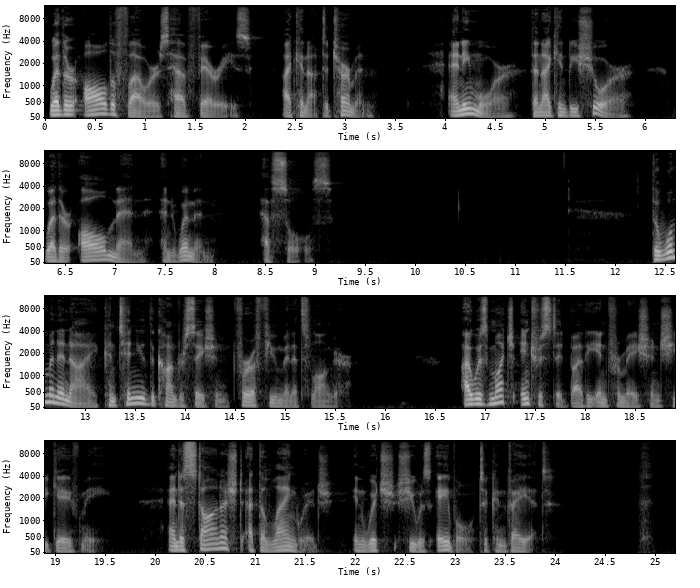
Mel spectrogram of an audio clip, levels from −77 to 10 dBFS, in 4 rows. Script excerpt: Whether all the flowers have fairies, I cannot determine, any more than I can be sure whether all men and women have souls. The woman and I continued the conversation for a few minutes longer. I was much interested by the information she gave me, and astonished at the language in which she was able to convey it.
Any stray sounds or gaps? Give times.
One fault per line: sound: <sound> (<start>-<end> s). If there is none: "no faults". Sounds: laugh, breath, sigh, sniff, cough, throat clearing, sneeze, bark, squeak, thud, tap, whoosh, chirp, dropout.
sound: breath (24.8-25.0 s)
